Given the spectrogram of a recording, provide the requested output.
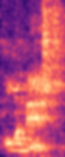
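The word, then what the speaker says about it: honest: सिर्फ यहां पर जो हमारा हा है बिल्कुल साइलेंट है कैसा है साइलेंट तो एन ऑनेस्ट ओके इसलिए यहां पर इनका प्रयोग किया है हमने जहां पर जो पहले शब्द है इसका हा उसे साइलेंट लिए ठीक है यहां पर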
